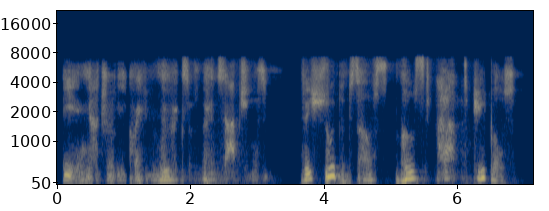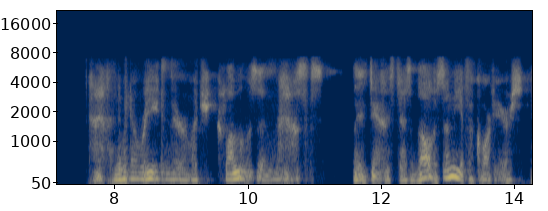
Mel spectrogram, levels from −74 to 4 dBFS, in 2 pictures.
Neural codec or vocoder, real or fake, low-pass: codec, 16 kHz, 0.5 kbps, FunCodec, trained on Chinese and English, 25 frames a second; fake; 7.2 kHz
